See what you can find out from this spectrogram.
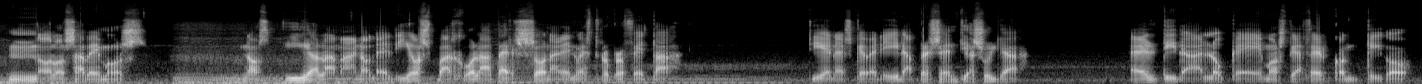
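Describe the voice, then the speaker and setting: A man's voice: extremely low pitch, lively intonation, takes it slowly, creaky, bright, forceful tone, slight background noise, pitched below the performer's own voice, full character voice. A man voicing a severe, devout young pilgrim in a grave, reverent and reproving manner.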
